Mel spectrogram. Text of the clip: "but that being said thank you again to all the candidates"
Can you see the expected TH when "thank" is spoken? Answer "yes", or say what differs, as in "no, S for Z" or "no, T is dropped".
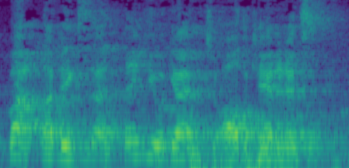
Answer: yes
